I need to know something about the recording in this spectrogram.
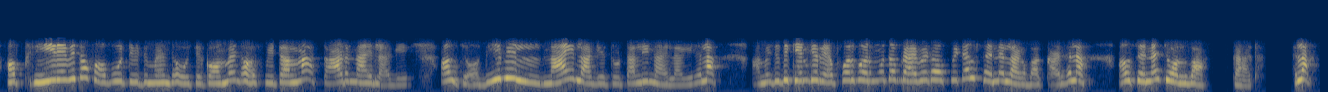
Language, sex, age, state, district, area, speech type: Odia, female, 60+, Odisha, Boudh, rural, conversation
